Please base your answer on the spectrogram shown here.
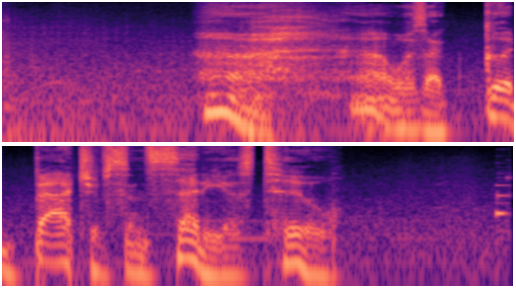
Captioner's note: sigh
